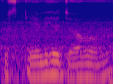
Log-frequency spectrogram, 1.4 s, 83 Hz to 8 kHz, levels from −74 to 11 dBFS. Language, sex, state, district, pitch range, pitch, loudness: Hindi, male, Maharashtra, Solapur, 125-140 Hz, 125 Hz, -31 LUFS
